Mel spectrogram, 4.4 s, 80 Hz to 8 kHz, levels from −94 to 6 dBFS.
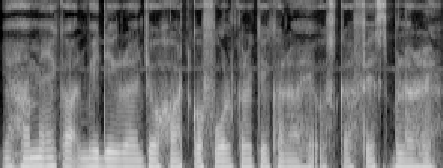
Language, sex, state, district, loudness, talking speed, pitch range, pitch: Hindi, male, Arunachal Pradesh, Longding, -16 LUFS, 245 wpm, 115-125 Hz, 120 Hz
